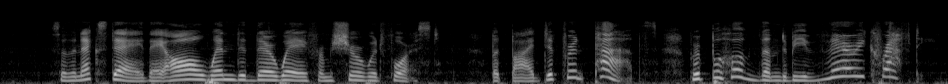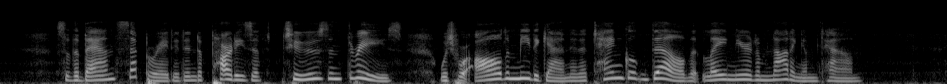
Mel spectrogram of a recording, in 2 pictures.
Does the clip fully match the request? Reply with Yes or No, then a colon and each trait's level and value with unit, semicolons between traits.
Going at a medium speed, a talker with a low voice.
No: average, 160 wpm; high, 205 Hz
